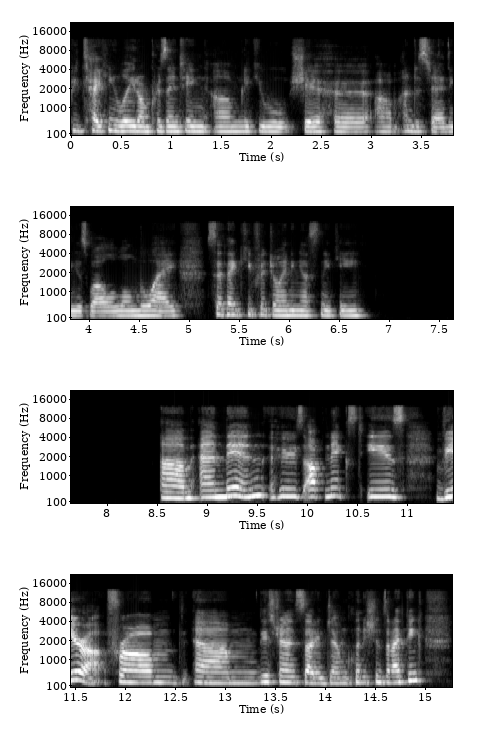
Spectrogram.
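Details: Adult woman speaking; Normal speech.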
